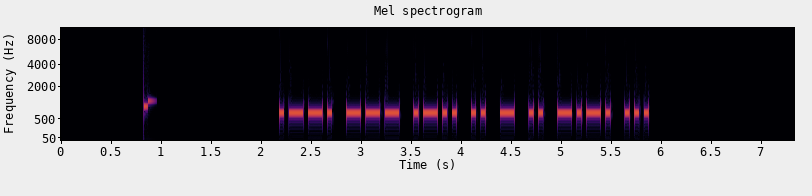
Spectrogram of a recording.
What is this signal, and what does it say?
Morse code, heard as a keyed tone, about 25 wpm, 700 Hz. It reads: POLITICS
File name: Eight Letter Words - 25wpm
